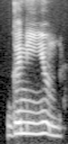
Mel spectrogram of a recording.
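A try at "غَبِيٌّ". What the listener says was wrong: गनी युन नहीं है ये, गबी। बा को नून पढ़ रही हैं आप।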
